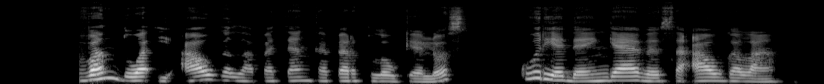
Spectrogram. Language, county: Lithuanian, Vilnius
